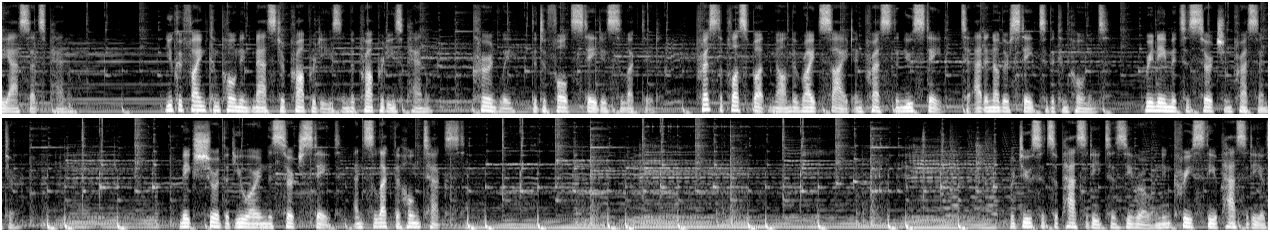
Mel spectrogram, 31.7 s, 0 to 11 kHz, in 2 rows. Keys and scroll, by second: 15.0-16.8 typing, 16.9 Return.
